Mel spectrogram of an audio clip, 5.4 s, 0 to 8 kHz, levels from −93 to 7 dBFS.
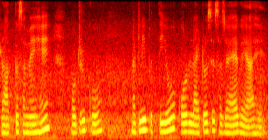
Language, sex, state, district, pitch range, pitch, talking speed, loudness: Hindi, female, Arunachal Pradesh, Lower Dibang Valley, 170-210 Hz, 180 Hz, 155 wpm, -17 LUFS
